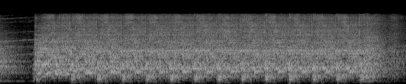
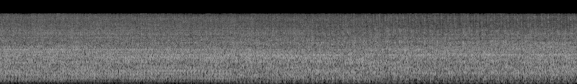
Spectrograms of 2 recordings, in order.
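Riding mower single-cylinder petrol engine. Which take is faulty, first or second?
first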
